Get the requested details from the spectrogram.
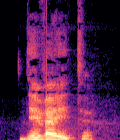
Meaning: second-person singular present subjunctive of dévêtir
- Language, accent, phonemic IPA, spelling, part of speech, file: French, Canada, /de.vɛt/, dévêtes, verb, LL-Q150 (fra)-dévêtes.wav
